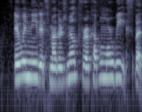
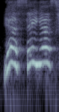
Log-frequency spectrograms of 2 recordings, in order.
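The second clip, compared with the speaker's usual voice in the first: very high, drawn-out cub cheer; shouting cubs; 13 semitones higher, slower than usual. A narrator's reading. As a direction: urge her in a high, excited child voice. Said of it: "shouted the cubs".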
